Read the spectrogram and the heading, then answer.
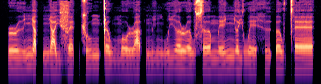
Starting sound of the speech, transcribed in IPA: ɹ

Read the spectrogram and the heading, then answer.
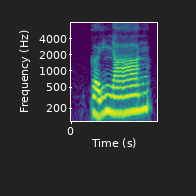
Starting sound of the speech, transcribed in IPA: k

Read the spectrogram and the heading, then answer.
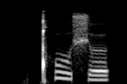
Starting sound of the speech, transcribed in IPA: ǃʰ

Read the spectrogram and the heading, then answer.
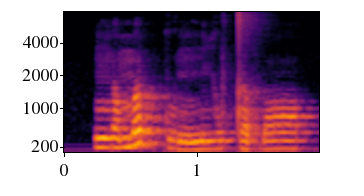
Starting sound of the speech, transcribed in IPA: ŋ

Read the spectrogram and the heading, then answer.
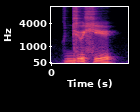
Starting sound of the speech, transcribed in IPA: ɡʲ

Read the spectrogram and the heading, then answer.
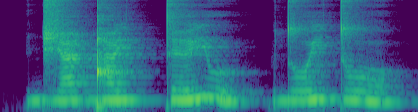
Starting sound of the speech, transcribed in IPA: d͡ʑ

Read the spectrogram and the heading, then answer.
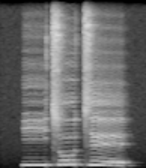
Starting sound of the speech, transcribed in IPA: iː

